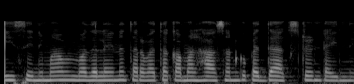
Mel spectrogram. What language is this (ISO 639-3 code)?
tel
